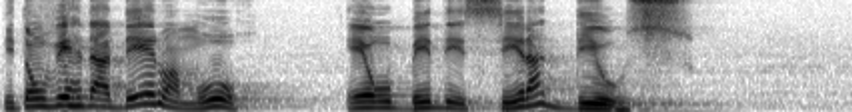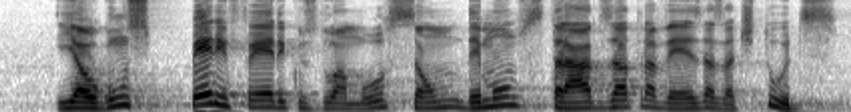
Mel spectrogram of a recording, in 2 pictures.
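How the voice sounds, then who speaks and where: A pastor giving a lively sermon, often asking his congregation questions. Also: fairly high pitch, measured pace, big-room sound. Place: church hall.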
